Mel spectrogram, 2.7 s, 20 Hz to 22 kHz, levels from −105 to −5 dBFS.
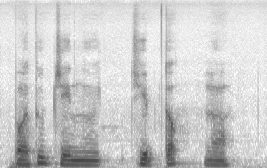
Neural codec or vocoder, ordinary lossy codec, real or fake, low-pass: codec, 44.1 kHz, 2.6 kbps, SNAC; none; fake; none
